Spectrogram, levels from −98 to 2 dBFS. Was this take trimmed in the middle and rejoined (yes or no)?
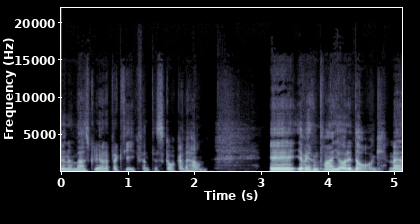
yes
